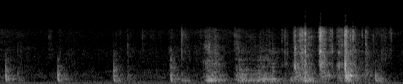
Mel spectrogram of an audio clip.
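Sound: door being opened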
